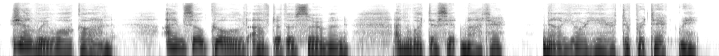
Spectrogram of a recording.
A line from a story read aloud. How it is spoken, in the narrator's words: rejoined in a lighter tone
